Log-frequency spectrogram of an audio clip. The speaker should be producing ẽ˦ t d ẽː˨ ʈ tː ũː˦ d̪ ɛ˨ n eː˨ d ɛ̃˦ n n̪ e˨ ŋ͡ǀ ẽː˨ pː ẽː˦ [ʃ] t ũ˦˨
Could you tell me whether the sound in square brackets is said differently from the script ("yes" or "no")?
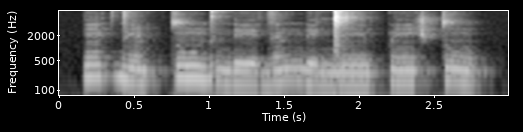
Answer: no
